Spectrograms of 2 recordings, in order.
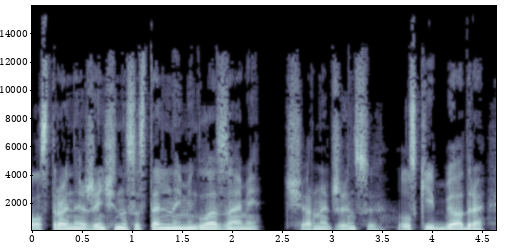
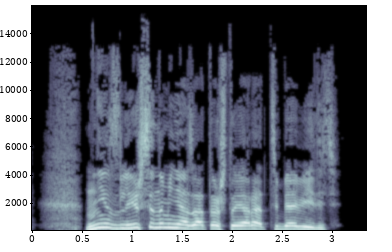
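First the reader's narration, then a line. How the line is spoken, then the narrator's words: Laughing. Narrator (Russian): Я рассмеялся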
